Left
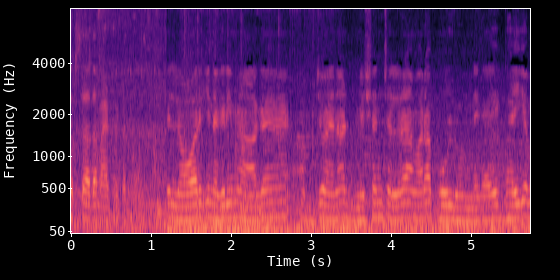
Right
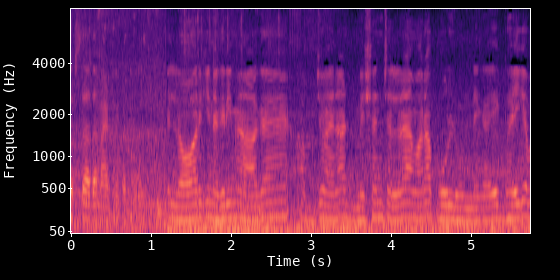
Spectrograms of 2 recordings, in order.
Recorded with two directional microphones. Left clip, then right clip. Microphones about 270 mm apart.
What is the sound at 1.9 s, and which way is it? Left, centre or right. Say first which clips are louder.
Speech: left 1 dB; right.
